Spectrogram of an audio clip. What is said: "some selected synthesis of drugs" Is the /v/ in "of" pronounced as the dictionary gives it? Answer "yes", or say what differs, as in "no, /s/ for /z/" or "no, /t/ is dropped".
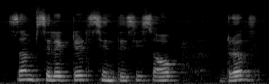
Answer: no, /p/ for /v/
